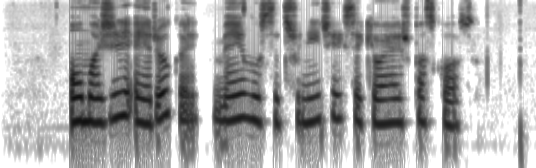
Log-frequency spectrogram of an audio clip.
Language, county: Lithuanian, Marijampolė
